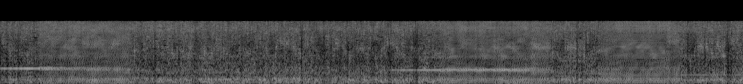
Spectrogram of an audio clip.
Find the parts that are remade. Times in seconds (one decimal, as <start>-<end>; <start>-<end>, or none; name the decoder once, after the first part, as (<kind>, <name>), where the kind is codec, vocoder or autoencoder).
0.4-1.3 (vocoder, WaveNeXt); 4.4-5.5; 6.0-6.8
